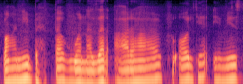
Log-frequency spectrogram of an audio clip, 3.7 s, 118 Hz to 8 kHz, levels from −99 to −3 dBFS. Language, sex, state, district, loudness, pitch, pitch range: Hindi, male, Madhya Pradesh, Umaria, -21 LUFS, 135 Hz, 125-150 Hz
